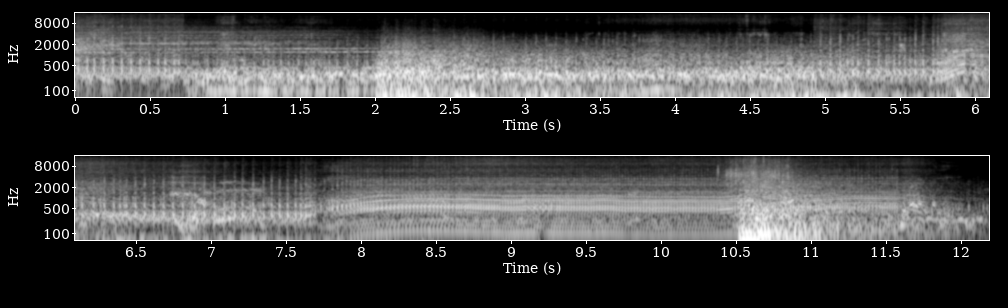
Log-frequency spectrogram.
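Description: Chainsaw running loud and steady, its tone changing to a more pitched, wavering note about eight seconds in, with a sudden louder burst near the end.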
